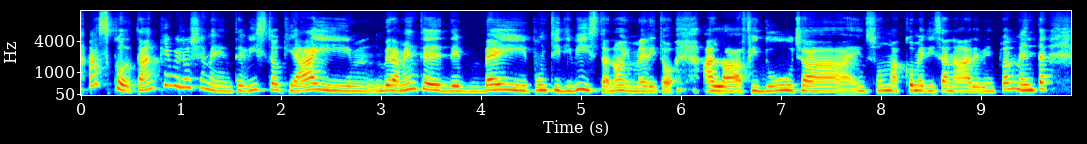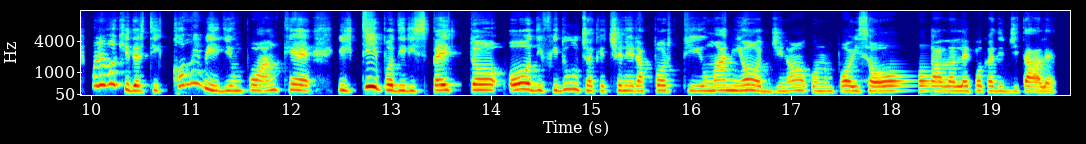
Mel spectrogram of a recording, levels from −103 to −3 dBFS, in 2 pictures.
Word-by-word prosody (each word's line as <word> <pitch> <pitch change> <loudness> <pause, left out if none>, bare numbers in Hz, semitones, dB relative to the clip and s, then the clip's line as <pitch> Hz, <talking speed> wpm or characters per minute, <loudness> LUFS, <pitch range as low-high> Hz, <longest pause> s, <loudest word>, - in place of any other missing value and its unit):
Ascolta, 235 - -2
anche 310 - -5
velocemente, 295 - -5
visto 245 +3 -6
che 225 -3 -7
hai, 220 -2 0
mhmm, 200 +2 -8
veramente 235 +2 +1
dei 205 +1 0
bei 230 +5 -1
punti 230 +2 -2
di 200 -1 -6
vista, 245 0 -1
no, 230 +3 -3
in 210 -4 -5
merito 195 +1 -4 0.3
alla 200 -1 +2
fiducia, 205 - -2
insomma, 215 - -5
a - - -12
come 225 -1 0
risanare 200 -1 -4
eventualmente, 240 +8 -2 0.3
volevo 450 +3 +5
chiederti 220 - 0
come 470 +6 -1
vedi 210 - +1
un 205 -1 -2
po' 230 +2 -1
anche 235 +1 +1 0.2
il 225 -2 -3
tipo 375 -12 +10
di 220 0 +1
rispetto 235 +3 +2
o 260 +3 +7
di 225 -2 -2
fiducia 230 +1 -2
che 205 -1 -8
c'è 220 +2 -3
nei 210 - -1
rapporti 215 +1 -4
umani 220 +1 +1
oggi, 195 -6 +1
no, 215 +3 -3
con 195 -1 -6
un 190 0 -8
po' 210 +3 +3
i 200 - +1
social, 210 +1 +2
all'epoca 205 +1 0
digitale? 185 -1 -1
215 Hz, 155 wpm, -25 LUFS, 200-235 Hz, 0.3 s, tipo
